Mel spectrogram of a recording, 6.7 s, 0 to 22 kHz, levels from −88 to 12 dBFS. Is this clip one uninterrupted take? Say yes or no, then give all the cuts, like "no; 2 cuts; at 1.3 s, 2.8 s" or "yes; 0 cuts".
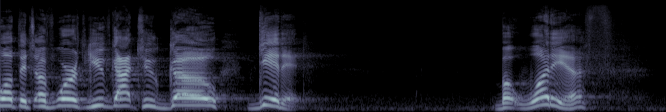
yes; 0 cuts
